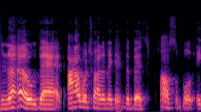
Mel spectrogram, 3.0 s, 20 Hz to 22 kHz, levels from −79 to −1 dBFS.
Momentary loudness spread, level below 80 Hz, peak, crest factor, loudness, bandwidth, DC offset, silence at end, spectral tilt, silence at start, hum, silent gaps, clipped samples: 10 LU; -64 dBFS; -4 dBFS; 16 dB; -20 LUFS; 12 kHz; under 0.1%; 0 s; -5.5 dB/octave; 0 s; none; none; under 0.1%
